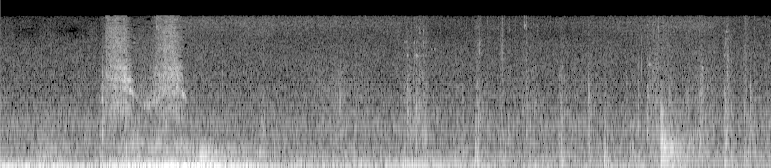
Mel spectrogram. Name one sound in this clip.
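Heavy blows land with dull thuds and cracks.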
